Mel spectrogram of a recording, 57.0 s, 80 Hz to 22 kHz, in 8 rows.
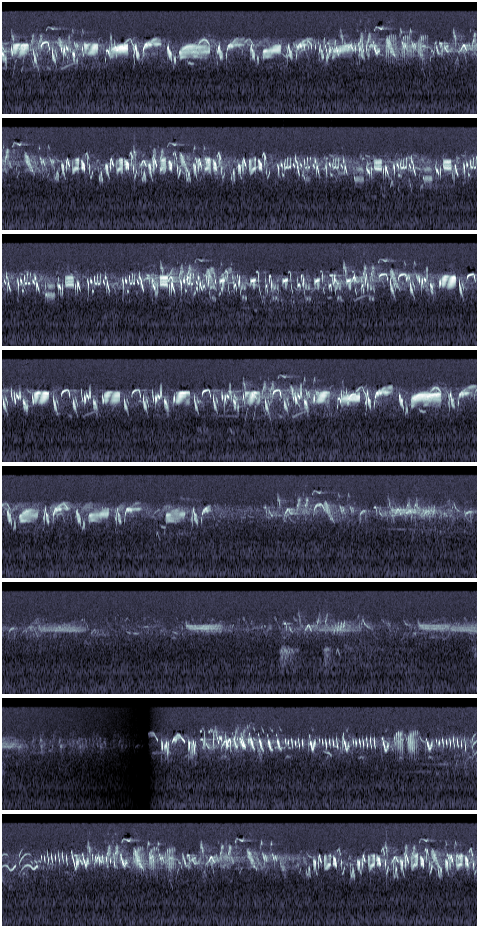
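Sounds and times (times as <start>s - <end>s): small birds chirping: 0.0s - 57.0s.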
